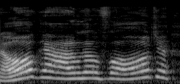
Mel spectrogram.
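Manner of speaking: high, loud frightened cry while slipping; panicked yelp. Retold or imitated. Mom slipping on the rocks, squealing in mock panic. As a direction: squeal it like you're losing your footing. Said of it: "I'm just all over the place".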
